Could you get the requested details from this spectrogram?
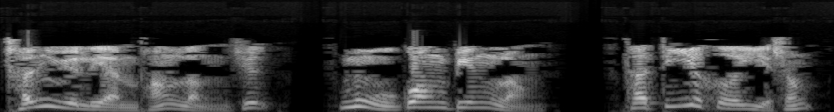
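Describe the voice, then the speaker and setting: Lively husky male audiobook narrator. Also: on the high side, a little slow, no room sound. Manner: expressive storytelling. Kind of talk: dramatic web novel narration. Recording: dull lo-fi dry recording.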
